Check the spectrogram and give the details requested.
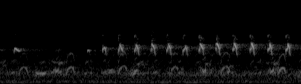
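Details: Common greenshank calling: a series of clear ringing notes repeated about three times a second, rising in strength toward the end, over a low murmur of other softer calls in the background.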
